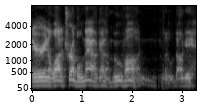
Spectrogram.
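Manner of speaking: bad put-on, very low narrator voice. Describing a narrator's voice, doing a terrible Sam Elliott type voice. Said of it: "That was a terrible impression".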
